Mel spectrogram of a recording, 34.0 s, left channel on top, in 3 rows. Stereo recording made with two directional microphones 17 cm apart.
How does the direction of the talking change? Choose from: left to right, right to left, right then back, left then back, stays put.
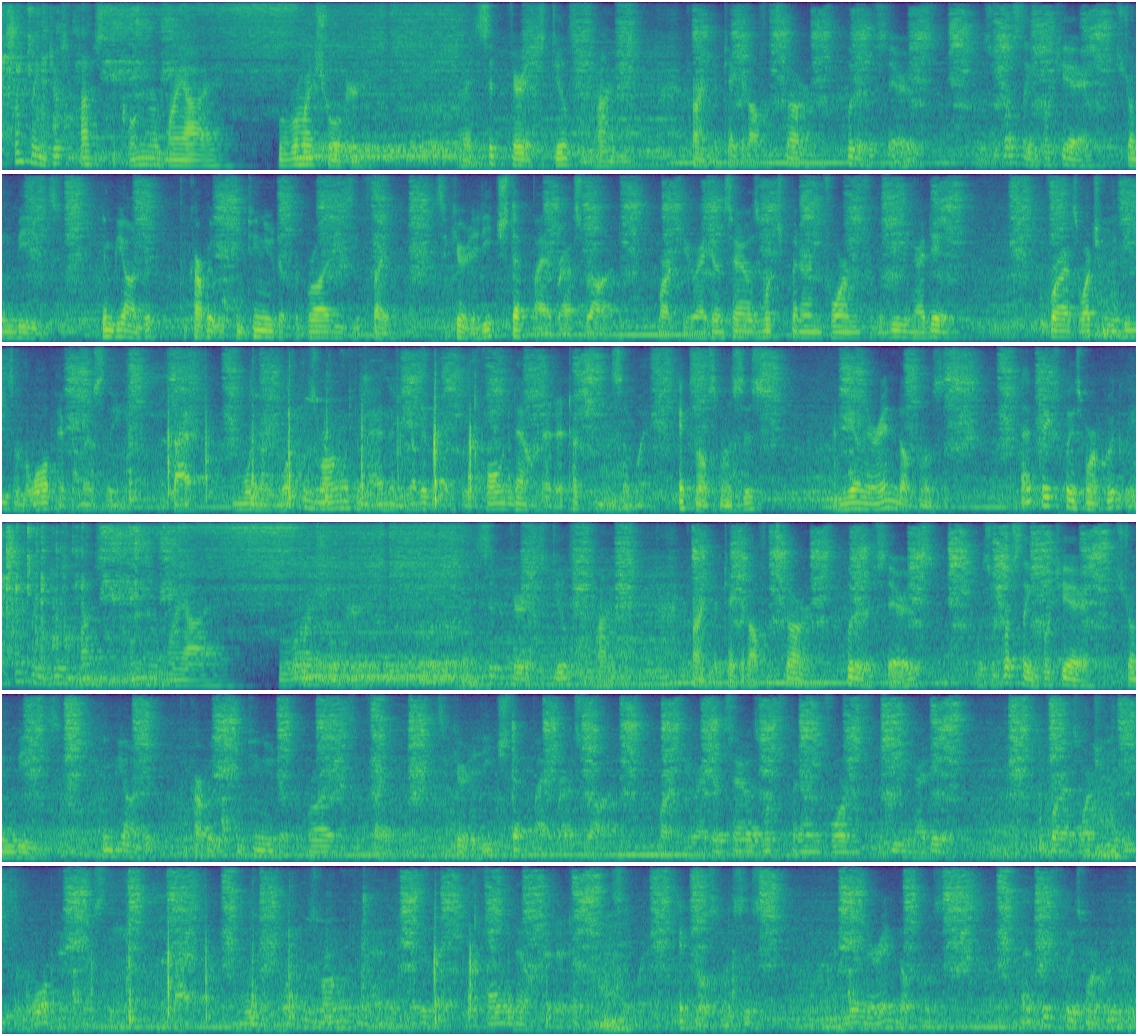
right then back.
